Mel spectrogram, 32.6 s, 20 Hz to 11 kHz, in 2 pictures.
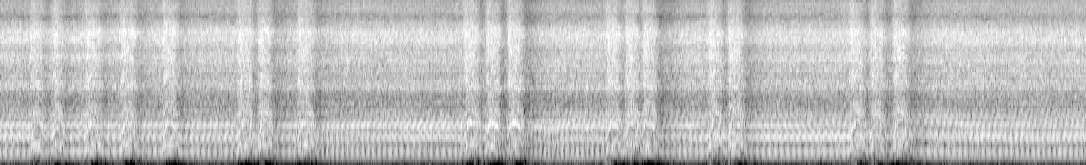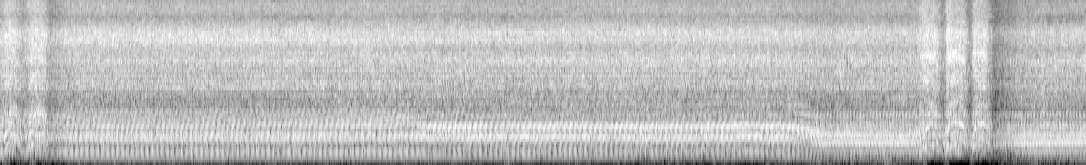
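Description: Miniature V8 model engine running at high speed, its pitch wavering up and down with a few brief stumbles in the first half, then holding steadier, and dropping to a lower speed near the end.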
